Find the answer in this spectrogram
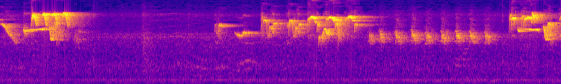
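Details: Javan bush lark, a long-kept caged bird in mature condition with a very large body, singing bright high phrases of sweeping whistles and short buzzy notes, then a rapid rhythmic run of repeated chirps, with a pause midway.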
